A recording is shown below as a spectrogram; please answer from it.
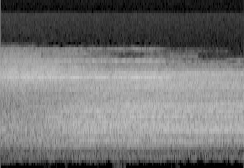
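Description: A steady ambient drone from a documentary soundtrack: a sustained airy wash with faint held tones in it, swelling slightly over the first second.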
